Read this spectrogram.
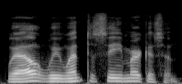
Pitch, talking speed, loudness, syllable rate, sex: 135 Hz, 195 wpm, -17 LUFS, 4.7 syllables/s, male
